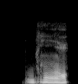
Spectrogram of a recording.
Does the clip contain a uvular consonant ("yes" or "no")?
no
